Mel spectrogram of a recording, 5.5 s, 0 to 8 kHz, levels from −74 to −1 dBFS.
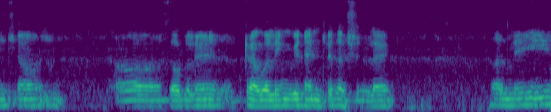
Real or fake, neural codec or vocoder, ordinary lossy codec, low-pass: fake; codec, 16 kHz, 4.8 kbps, FACodec; none; none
